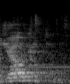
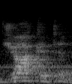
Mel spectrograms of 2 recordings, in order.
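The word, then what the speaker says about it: Joktan: by the line of Joker not joke but jocketan I should have said that pronounced a little better not than any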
